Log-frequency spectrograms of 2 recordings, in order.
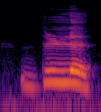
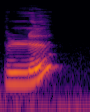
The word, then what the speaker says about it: bleu: The masculine and feminine versions of blue sound the same, but there's an extra E for feminine. Bleu, bleu. So you have le fromage bleu, the masculine for cheese because cheese is masculine.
